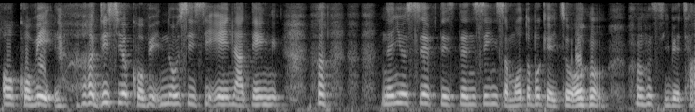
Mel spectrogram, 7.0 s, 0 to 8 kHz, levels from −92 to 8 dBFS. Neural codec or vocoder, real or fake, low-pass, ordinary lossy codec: none; real; 7.2 kHz; none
